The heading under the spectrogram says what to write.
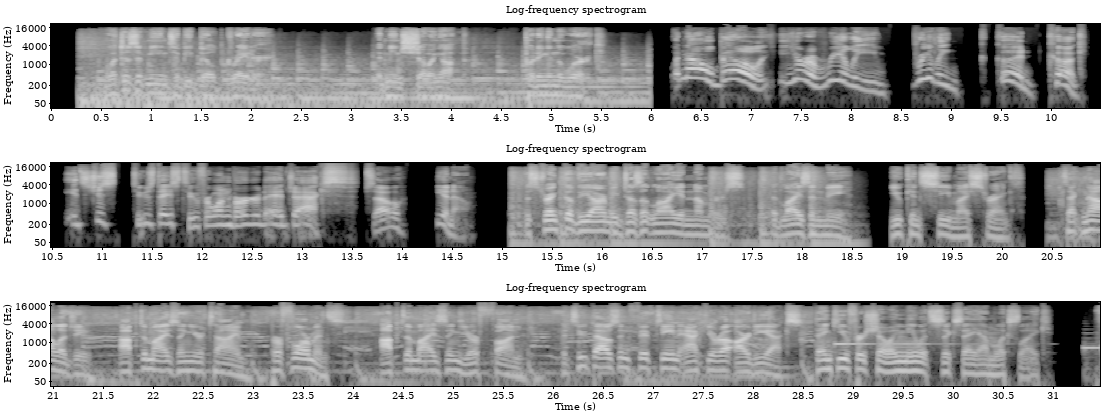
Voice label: Commercial

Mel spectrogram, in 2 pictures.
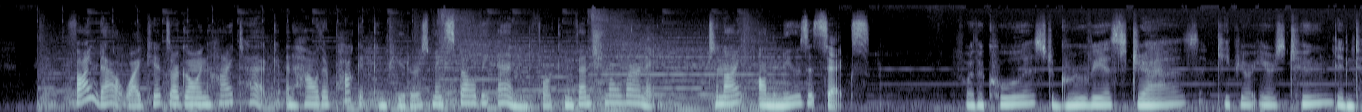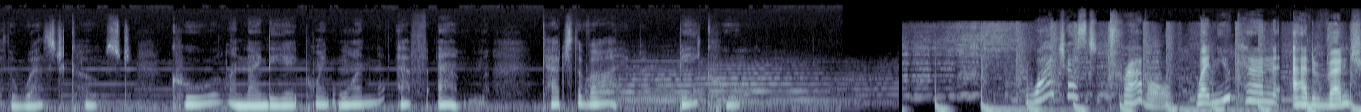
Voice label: Voice Over

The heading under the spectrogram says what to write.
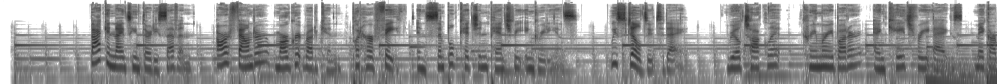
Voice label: voice over

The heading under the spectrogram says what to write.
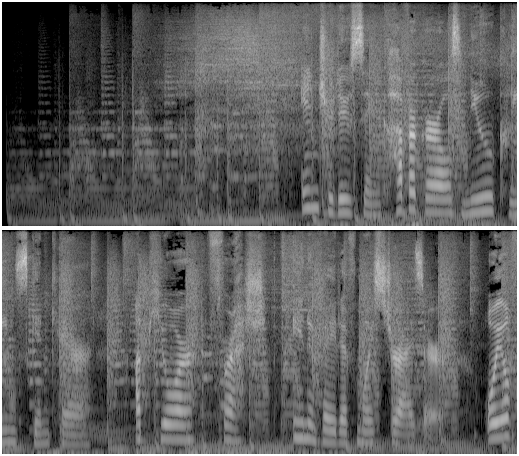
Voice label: V.O.

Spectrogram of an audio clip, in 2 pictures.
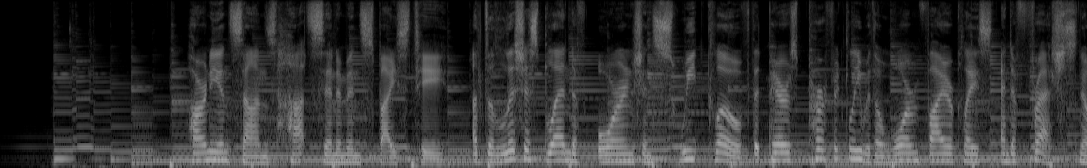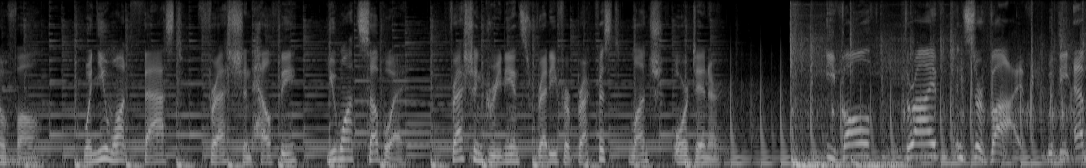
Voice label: Commercial

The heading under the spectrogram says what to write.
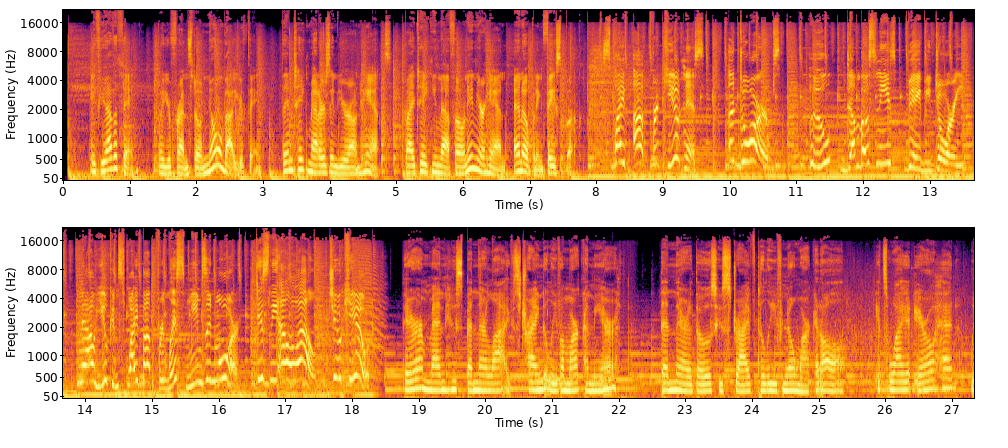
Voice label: Commercial

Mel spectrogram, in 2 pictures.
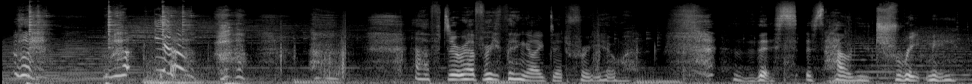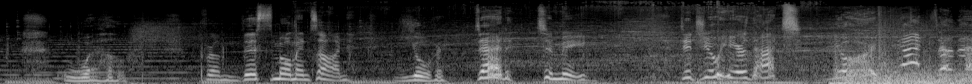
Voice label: Character

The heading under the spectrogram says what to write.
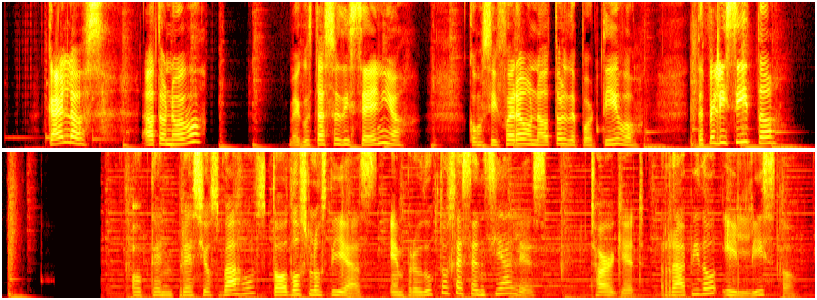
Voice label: Spanish Commercial

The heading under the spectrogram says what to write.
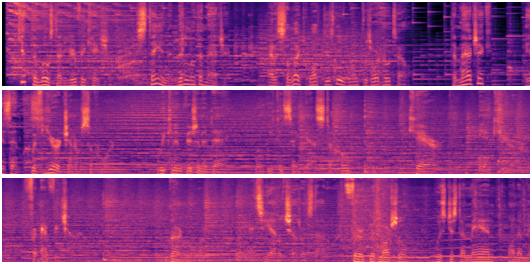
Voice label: commercial

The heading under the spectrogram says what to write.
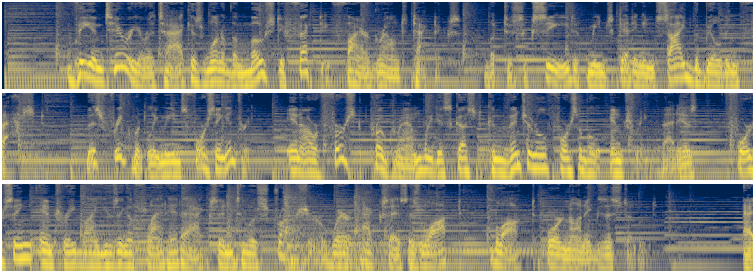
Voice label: Narration

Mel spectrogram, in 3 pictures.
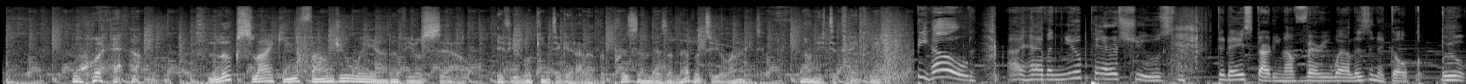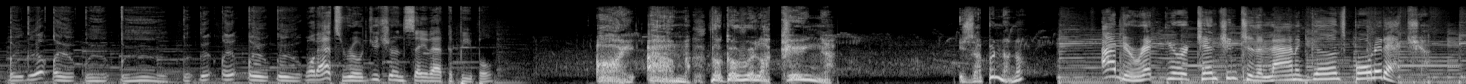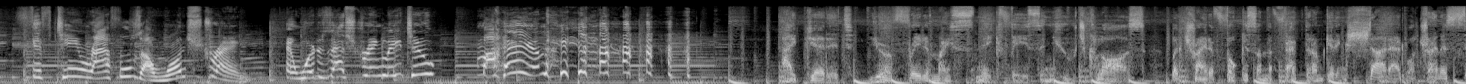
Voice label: Animation

